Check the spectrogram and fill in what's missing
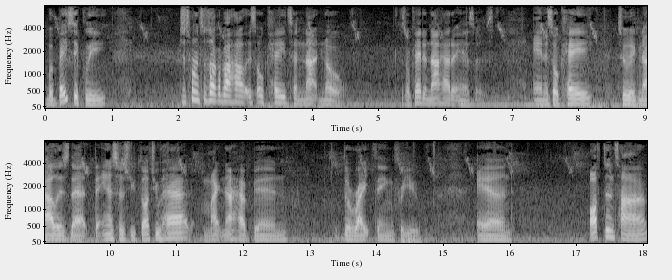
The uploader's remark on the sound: Today I decided to walk and talk.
